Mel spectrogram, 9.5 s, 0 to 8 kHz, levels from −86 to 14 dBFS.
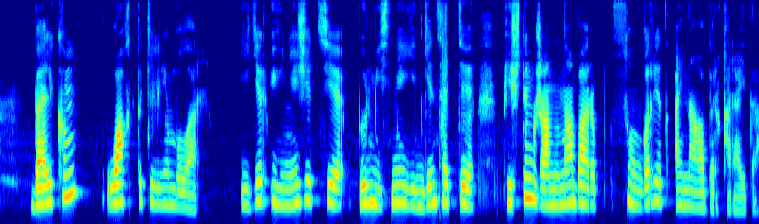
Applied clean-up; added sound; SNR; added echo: none; none; none; none.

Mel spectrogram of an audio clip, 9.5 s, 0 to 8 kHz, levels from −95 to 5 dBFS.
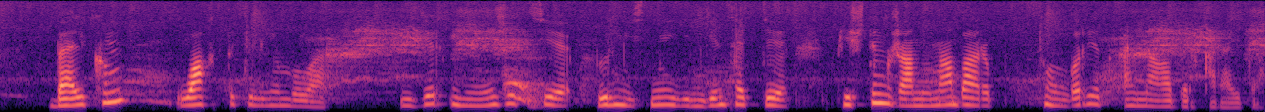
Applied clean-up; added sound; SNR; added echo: none; Bathtub (filling or washing) / Cat; 13 dB; none.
